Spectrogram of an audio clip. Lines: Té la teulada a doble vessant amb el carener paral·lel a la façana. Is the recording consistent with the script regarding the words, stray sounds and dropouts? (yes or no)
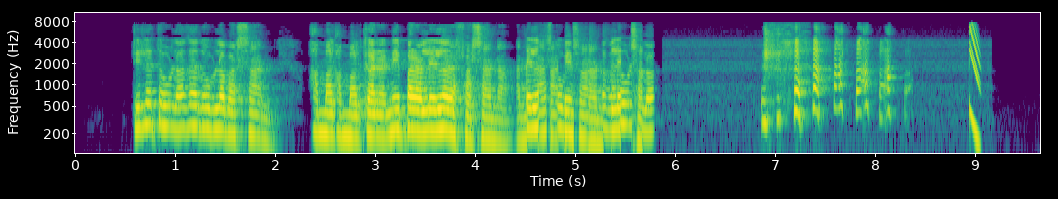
no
